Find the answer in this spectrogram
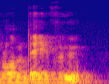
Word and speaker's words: rendezvous: but not least so that's uh the only words that i know in which letters that is silent is in rendezvous which is like a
